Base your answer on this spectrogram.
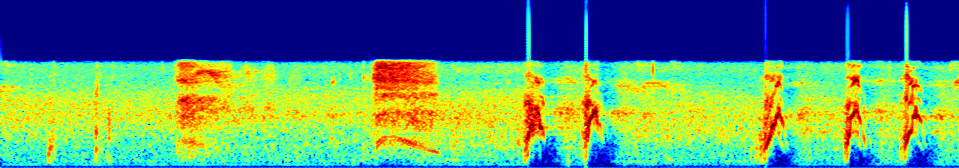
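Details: Muñeca, a pet dog fighting a praying mantis that keeps fighting back in the yard; faint yips at first, then a run of five short sharp barks, with a brief human voice in between.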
